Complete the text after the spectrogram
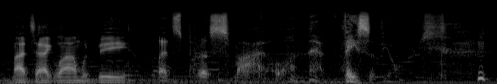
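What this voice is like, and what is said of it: Joker-style villain voice. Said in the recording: “You sounded like the Joker there. ... It's a good impersonation.”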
